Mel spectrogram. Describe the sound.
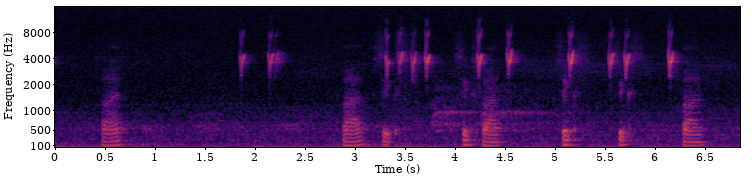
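Birds chirp in many short, high, bright notes at irregular intervals, some in quick clusters, at moderate loudness.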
